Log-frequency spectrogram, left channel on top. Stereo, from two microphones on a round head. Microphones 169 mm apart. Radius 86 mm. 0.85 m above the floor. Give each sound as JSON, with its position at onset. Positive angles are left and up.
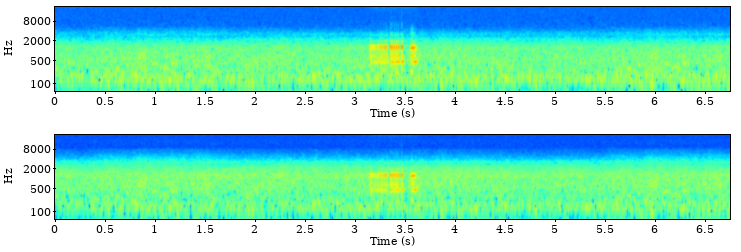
{"t": 0.0, "sound": "running water", "side_deg": -70}
{"t": 3.1, "sound": "a squeak", "side_deg": 0}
